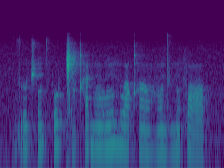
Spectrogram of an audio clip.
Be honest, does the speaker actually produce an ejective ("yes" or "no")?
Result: yes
